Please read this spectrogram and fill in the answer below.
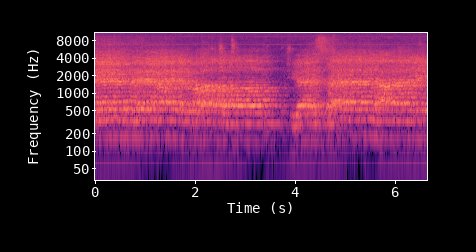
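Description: Coptic Orthodox liturgical chanting, sung in long drawn-out notes whose pitch shifts slowly, with a brief break for breath about four seconds in.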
